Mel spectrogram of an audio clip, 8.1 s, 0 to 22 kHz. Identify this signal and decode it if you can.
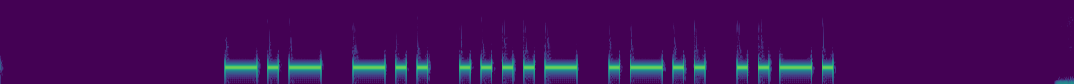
Morse code, heard as a keyed tone, about 18 wpm, 700 Hz. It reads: KD4LF
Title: Speed Racing - USA 2x2 Call Signs 15wpm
